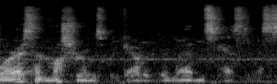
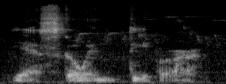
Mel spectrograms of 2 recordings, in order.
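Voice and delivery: low, dark, ominous, foreboding voice; 6 semitones lower than usual. As the players move further in, a mysterious voice urges them deeper, in an ominous voice. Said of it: "I just heard an ominous voice".

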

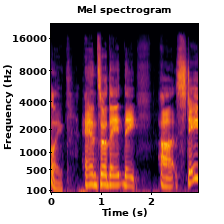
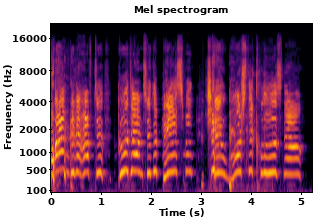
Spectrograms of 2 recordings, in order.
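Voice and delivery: every R rolled like a Scot. Recounting a Frasier scene, doing Daphne voice with rolled R's. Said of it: "making her roll her R's like a Scotsman".

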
